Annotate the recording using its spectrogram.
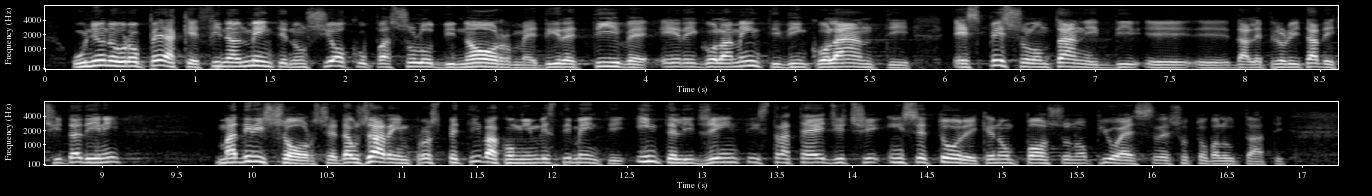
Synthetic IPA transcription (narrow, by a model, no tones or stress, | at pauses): unjoːneewɾopɛːakefːinalment̪enonsiɔkːupasoːlod̪inɔrmed̪iɾet̪ːiːveʔereɡolament̪iviŋkolant̪iespesːolont̪aːnid̪id̪alːepɾijoɾit̪ad̪ːejt͡ʃit̪ːad̪iːni | mad̪ːiɾisorsed̪auzaːɾeimpɾospet̪ːiːvakoŋiɱvest̪iment̪iint̪elːid͡ʒɛnt̪ist̪ɾat̪ɛːd͡ʒit͡ʃiʔinset̪ːoːɾikenːompɔsːonopjuɛsːeɾesot̪ːovalut̪aːt̪i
